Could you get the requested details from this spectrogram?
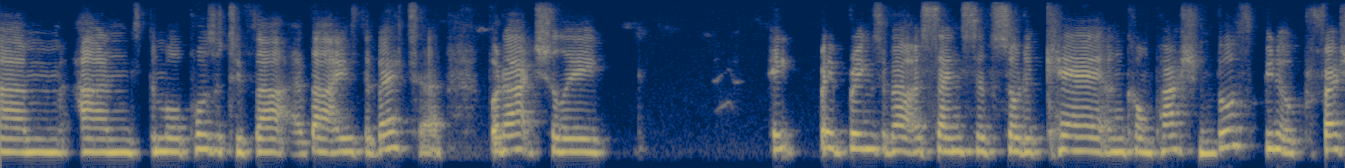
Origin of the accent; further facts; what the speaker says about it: Yorkshire and the Humber, United Kingdom; So I was born in Yorkshire to working class parents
